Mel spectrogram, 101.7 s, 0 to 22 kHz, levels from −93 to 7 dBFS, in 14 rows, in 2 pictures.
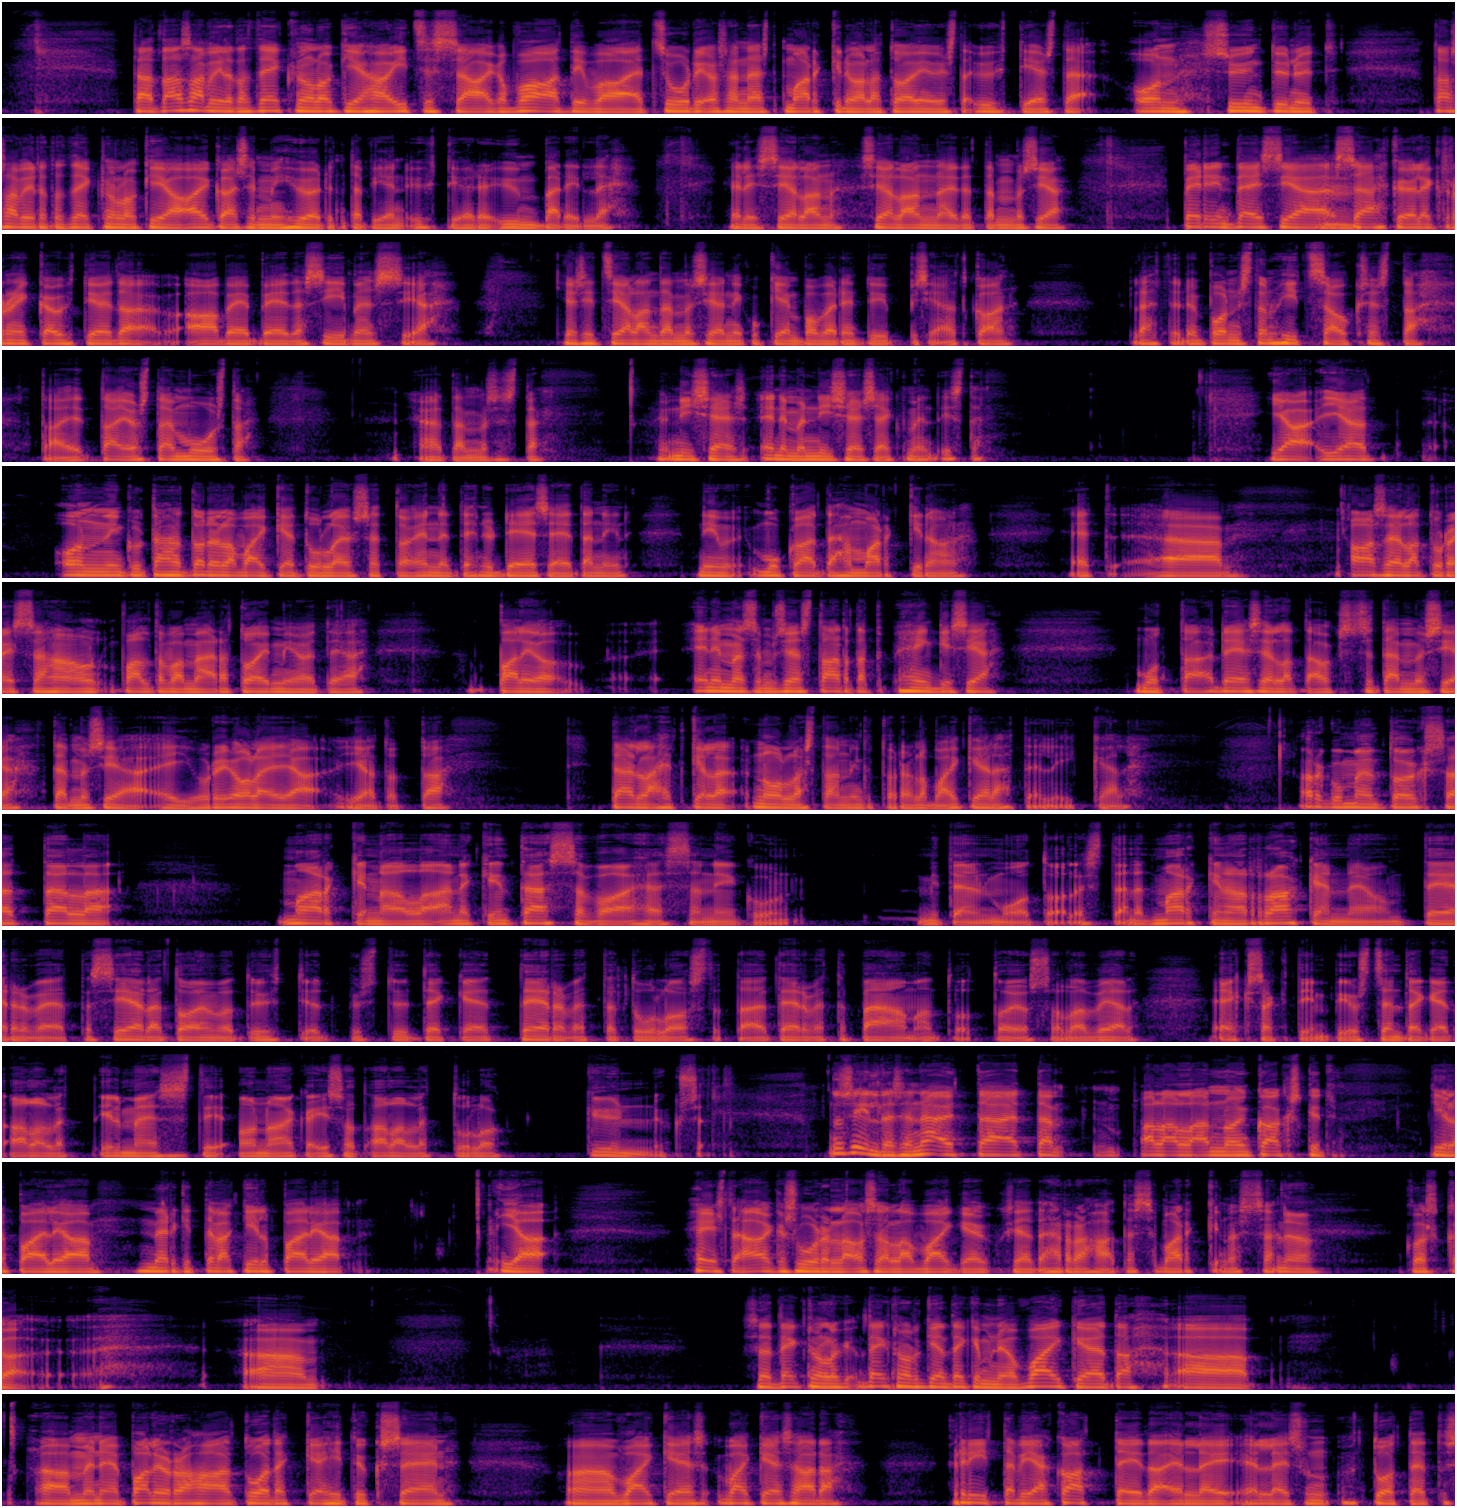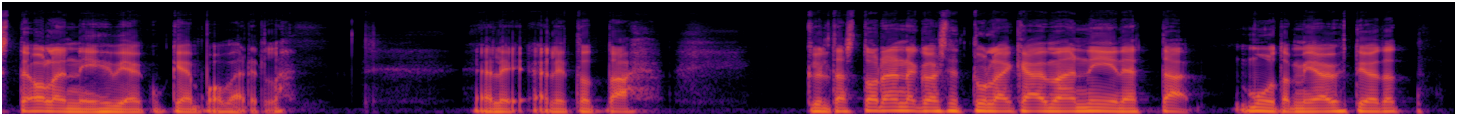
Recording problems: none

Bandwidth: 16 kHz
